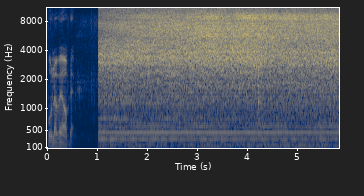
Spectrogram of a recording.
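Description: A pressure washer sprays water against a wheel with a loud, steady hiss.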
